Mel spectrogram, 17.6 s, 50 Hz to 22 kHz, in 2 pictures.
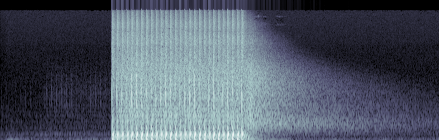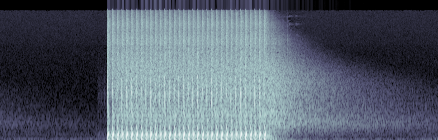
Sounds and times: A machine gun 0:02.2 - 0:05.4
A machine gun 0:10.9 - 0:14.7

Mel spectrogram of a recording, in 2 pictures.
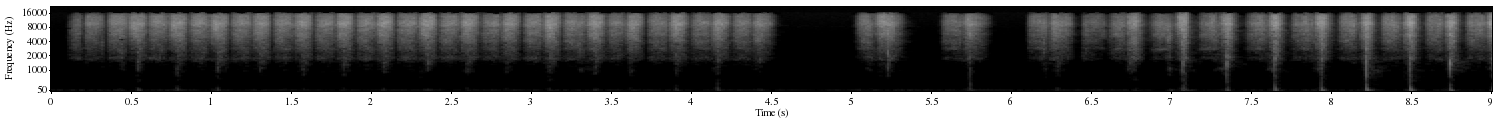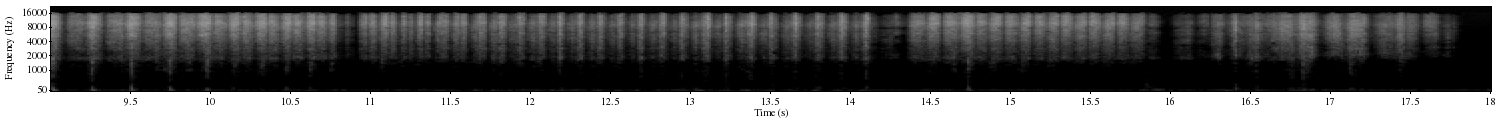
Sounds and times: semi rithmic saltshaker 0:00.1 - 0:17.8

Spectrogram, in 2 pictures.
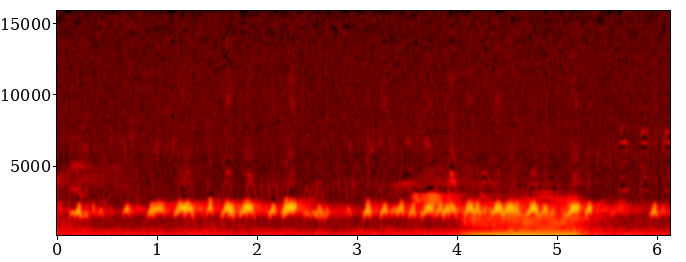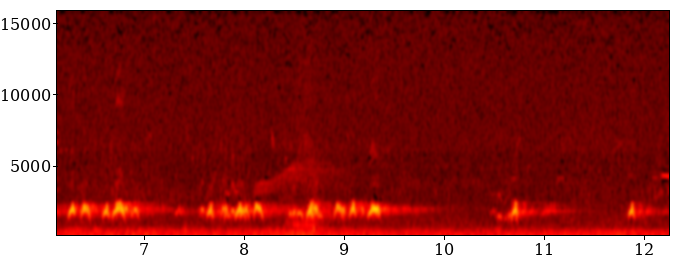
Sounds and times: singing beeaters 0:00.0 - 0:09.9
moo of a (distant) cow 0:04.0 - 0:05.4
singing beeaters 0:10.5 - 0:12.2

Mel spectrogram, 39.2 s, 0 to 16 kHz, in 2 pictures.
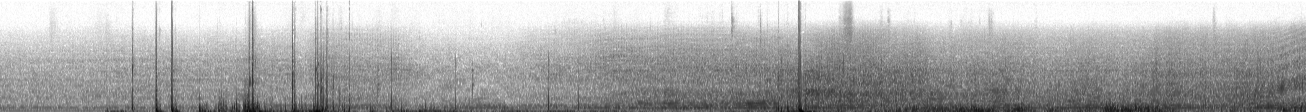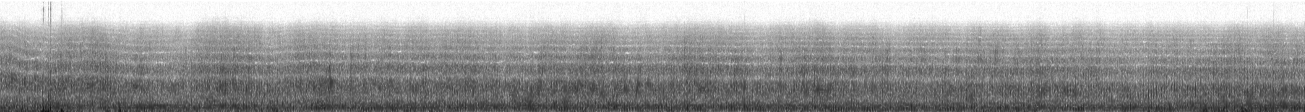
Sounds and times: police helicopter hovering 0:00.0 - 0:39.1

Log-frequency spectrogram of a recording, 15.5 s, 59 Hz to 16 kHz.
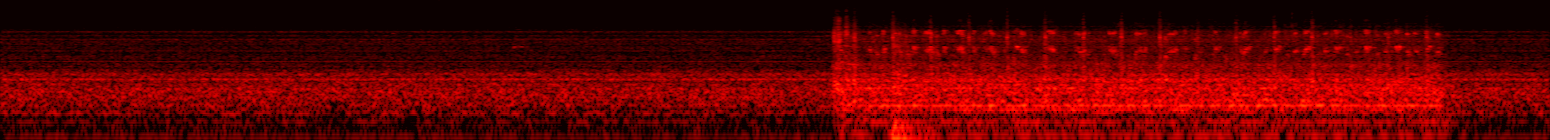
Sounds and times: industrial photocopier 0:08.3 - 0:14.6

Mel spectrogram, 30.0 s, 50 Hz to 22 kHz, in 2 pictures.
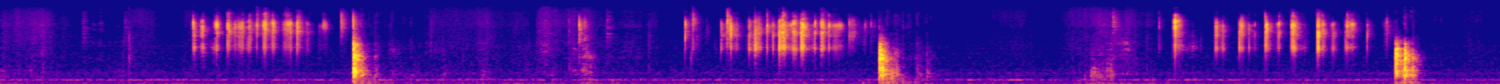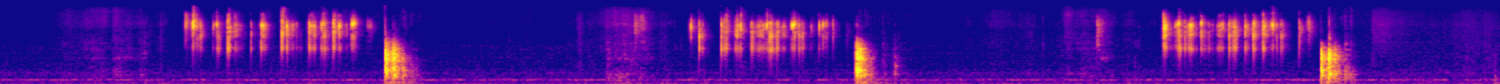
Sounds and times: dice being shaken in the hand 0:01.9 - 0:03.6
dice being shaken in the hand 0:06.8 - 0:08.9
dice being shaken in the hand 0:11.6 - 0:14.0
dice being shaken in the hand 0:16.8 - 0:18.9
dice being shaken in the hand 0:21.2 - 0:23.6
dice being shaken in the hand 0:25.9 - 0:28.4

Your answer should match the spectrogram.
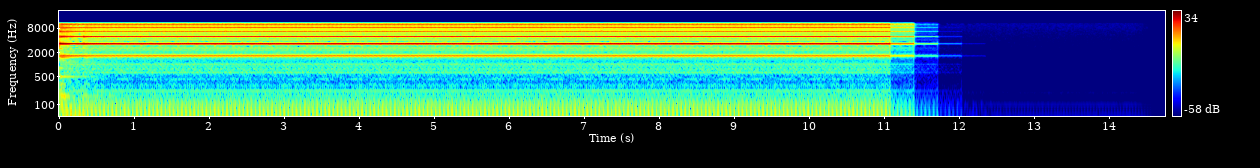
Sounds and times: hard, harsh lead sound 0:00.0 - 0:01.6

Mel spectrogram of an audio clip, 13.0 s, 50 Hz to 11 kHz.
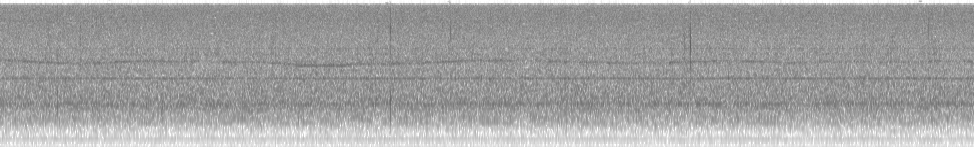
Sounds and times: audible signal in VLF band 0:00.0 - 0:12.9

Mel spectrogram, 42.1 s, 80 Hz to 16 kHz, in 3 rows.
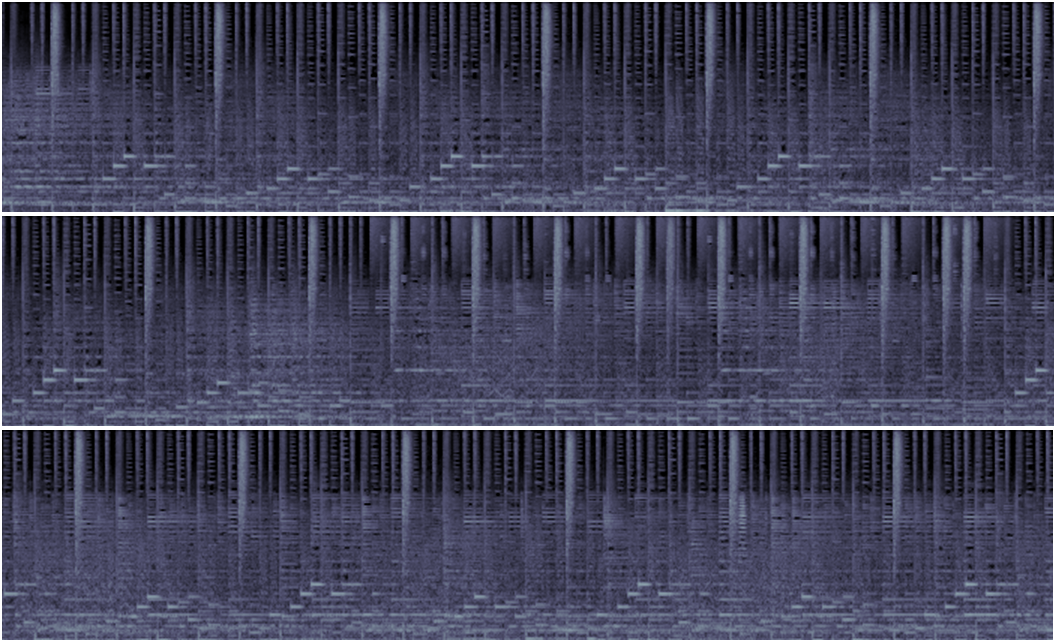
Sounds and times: faster beat 0:00.0 - 0:42.0

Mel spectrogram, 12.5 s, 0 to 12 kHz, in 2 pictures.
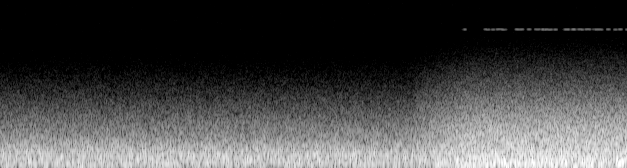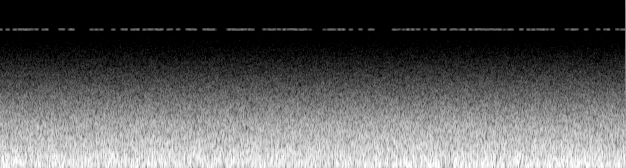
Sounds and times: Clustered wind buildup 0:04.1 - 0:12.5

